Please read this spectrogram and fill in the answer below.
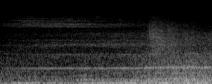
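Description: Film sound effect: a low rumble starts suddenly and builds, with a steady high tone held through it and a rushing swell joining near the end.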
